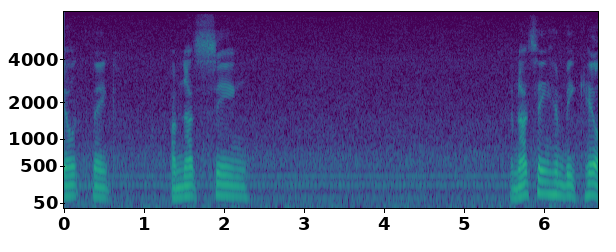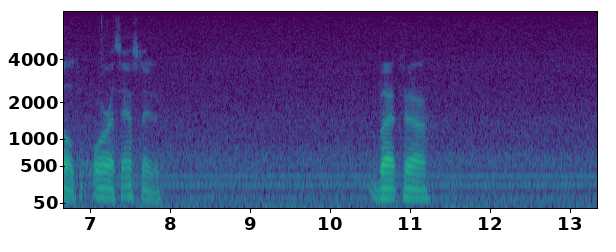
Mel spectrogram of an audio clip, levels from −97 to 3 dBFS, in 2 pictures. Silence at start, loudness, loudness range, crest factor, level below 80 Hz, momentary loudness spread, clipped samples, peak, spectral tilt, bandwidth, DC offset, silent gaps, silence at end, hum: 0 s; -41 LUFS; 10 LU; 20 dB; -64 dBFS; 21 LU; under 0.1%; -24 dBFS; -7.5 dB/octave; 8 kHz; under 0.1%; none; 0 s; none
